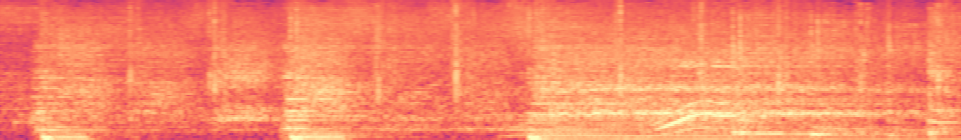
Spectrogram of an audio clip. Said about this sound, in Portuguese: Moçada de Porto Alegre cantando junto, gritos de liberdade, eu quero ver! Vento, cavalo, peão! Vocês aí, quero ouvir!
